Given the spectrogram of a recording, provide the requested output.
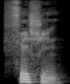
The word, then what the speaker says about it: phishing: Now, let's talk a little bit about botn nets and then we'll finish out this lecture with fishing. Yes, spelled with a ph.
